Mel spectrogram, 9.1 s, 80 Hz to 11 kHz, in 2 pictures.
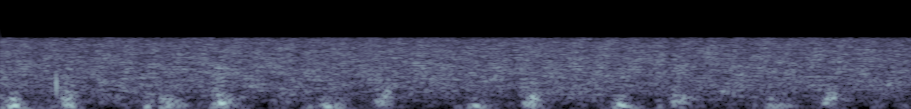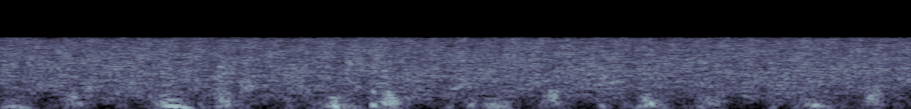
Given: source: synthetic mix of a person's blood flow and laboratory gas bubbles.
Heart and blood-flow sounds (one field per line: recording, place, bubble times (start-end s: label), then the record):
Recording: Doppler ultrasound of blood flow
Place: precordium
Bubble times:
0.26-0.32 s: bubbles
6.38-6.48 s: bubbles
From the record:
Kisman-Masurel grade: 122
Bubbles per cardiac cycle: 1 to 2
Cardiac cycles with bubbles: 10 to 50%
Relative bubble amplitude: moderate (0.250 to 0.450)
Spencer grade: 2 (many but less than half of the cardiac periods contain bubble signals, singularly or in groups)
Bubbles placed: anywhere in the cardiac cycle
